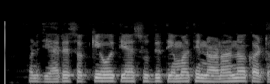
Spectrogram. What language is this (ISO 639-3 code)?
guj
